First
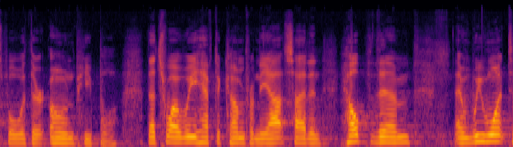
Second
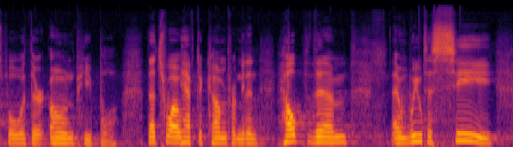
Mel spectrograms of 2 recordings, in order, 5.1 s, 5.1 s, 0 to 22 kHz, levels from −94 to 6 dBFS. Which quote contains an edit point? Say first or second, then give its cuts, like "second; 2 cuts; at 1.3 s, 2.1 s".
second; 3 cuts; at 1.8 s, 2.4 s, 4.2 s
